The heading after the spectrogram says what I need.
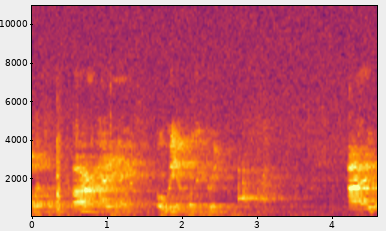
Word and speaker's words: Ria: Spell that for me. R-I-A.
